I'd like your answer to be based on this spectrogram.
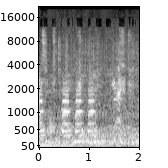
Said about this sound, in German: Hupen, Bob! Hupen! Ja. Wir müssen auf uns aufmerksam machen!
